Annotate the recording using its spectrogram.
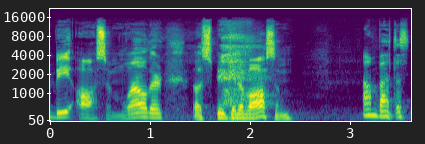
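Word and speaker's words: Asim: Well, speaking of awesome. I'm about to. Is that how you pronounce it? It is awesome. That's a sweet first name. It's spelled A-S-I-M, but Awesome Richards is going to be your starting left tackle today.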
